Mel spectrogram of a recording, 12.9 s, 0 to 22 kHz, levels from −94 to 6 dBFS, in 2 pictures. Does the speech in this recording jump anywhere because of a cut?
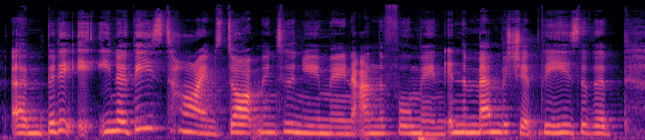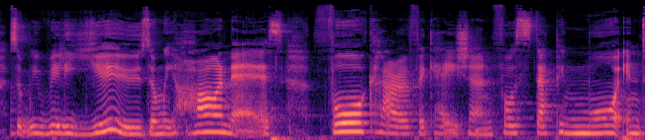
yes; 2 cuts; at 4.4 s, 6.5 s

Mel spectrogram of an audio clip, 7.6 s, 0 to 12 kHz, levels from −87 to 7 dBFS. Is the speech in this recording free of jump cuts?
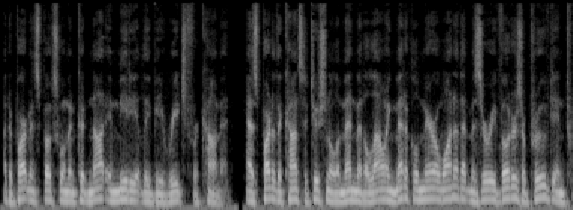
no; 1 cut; at 3.2 s

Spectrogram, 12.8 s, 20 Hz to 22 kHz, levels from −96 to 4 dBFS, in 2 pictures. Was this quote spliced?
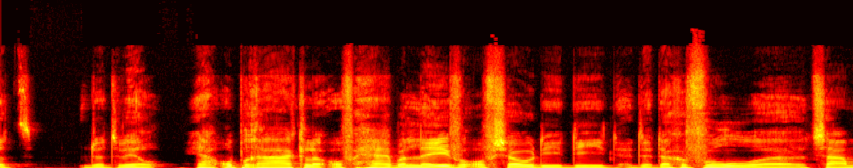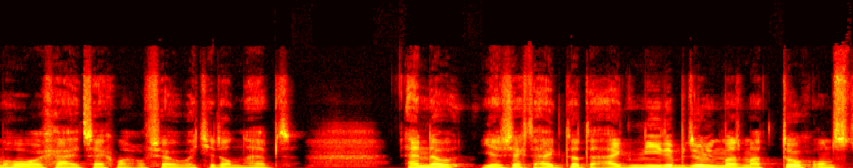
yes; 1 cut; at 9.9 s

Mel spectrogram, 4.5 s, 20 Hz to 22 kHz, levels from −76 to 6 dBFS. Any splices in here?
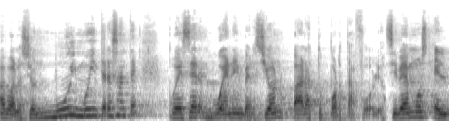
yes; 1 cut; at 2.1 s

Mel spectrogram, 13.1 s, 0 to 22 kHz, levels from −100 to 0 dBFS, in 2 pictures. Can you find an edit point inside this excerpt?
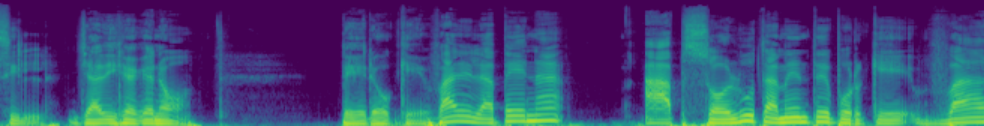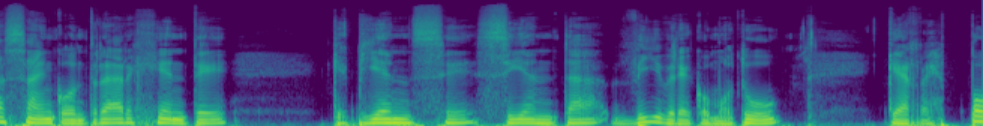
no; 0 cuts

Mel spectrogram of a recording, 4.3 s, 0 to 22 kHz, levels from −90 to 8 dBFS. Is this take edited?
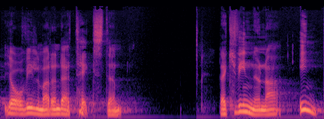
no; 0 cuts

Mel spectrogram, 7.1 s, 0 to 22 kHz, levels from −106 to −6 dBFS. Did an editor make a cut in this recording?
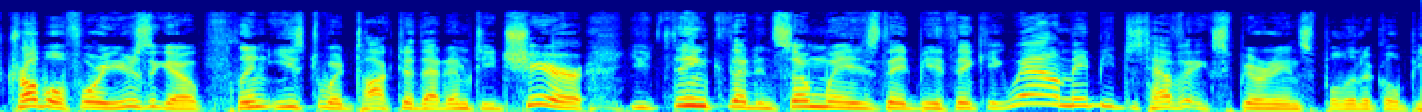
yes; 1 cut; at 1.1 s

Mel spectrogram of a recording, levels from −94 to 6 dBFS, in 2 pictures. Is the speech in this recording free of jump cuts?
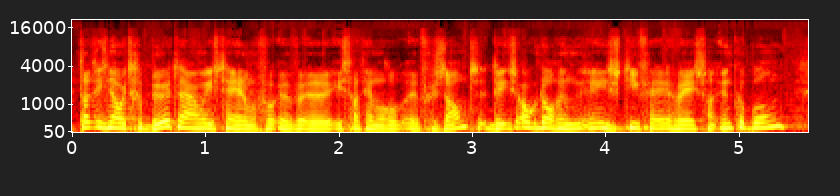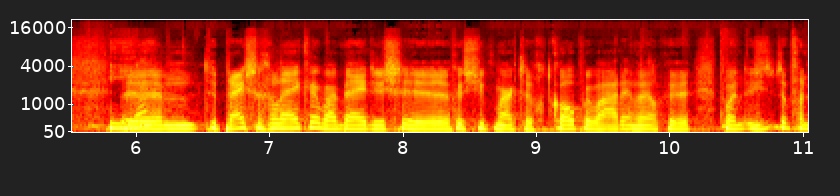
no; 1 cut; at 8.4 s

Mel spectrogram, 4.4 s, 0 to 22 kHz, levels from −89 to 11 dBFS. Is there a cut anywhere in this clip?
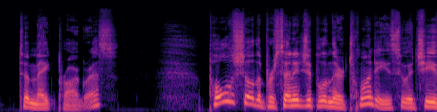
yes; 1 cut; at 3.2 s

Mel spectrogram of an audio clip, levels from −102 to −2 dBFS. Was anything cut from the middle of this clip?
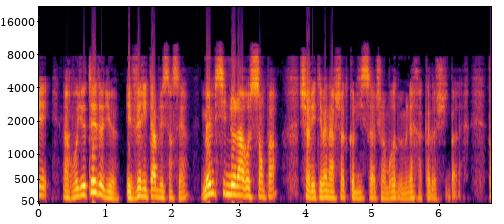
yes; 1 cut; at 1.3 s

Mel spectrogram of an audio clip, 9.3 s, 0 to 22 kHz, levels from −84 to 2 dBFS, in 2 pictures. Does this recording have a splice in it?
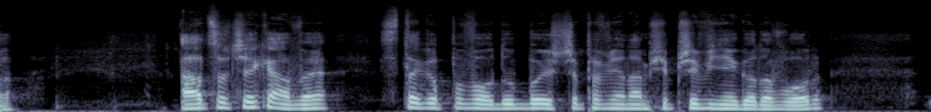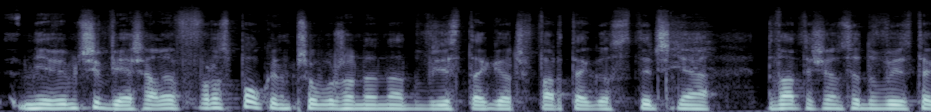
no; 0 cuts

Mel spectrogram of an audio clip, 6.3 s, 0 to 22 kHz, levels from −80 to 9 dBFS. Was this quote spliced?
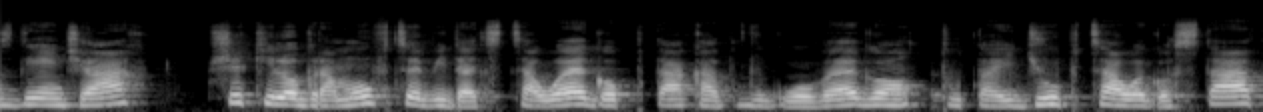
no; 0 cuts

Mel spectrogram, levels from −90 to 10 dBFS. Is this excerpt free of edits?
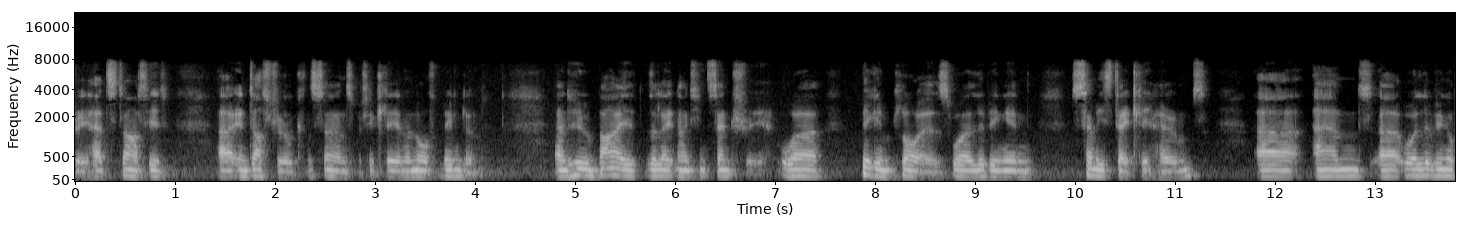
yes; 0 cuts

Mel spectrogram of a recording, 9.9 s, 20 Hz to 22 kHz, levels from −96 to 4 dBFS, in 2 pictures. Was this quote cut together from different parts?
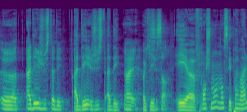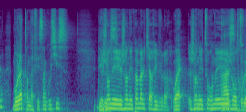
yes; 3 cuts; at 1.4 s, 3.4 s, 5.1 s

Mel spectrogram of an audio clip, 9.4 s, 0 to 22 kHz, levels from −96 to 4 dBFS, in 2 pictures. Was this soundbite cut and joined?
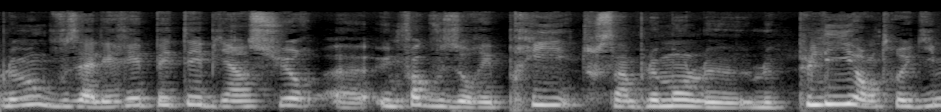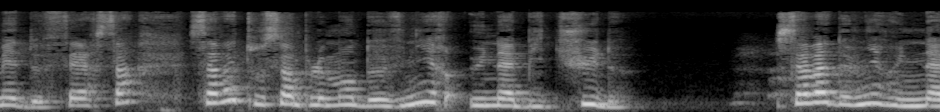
no; 0 cuts

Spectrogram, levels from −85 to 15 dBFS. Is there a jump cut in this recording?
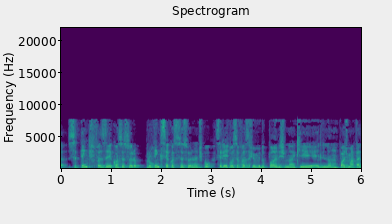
yes; 4 cuts; at 1.8 s, 3.4 s, 3.7 s, 4.5 s

